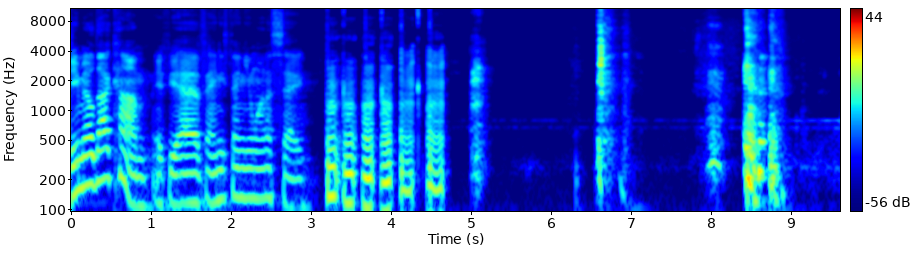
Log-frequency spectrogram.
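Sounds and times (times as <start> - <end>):
speech: 0.0 - 4.0
person coughing harshly with a throaty rasp: 6.6 - 7.0, 8.0 - 9.1.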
